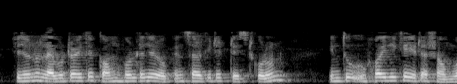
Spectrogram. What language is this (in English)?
Bangla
